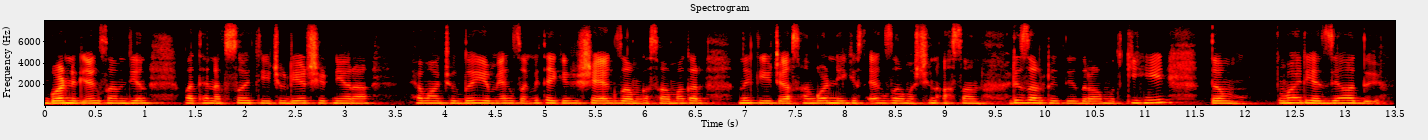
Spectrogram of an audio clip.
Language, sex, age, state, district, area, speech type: Kashmiri, female, 30-45, Jammu and Kashmir, Baramulla, rural, spontaneous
